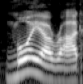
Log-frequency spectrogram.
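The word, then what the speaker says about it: Mogyoród: Round 14 of the season is the Hungarian Grand Prix, held at the Hungaroring in Mojarod, Hungary. I'll tell you, I had to look up how to pronounce that one. It's spelled M-O-G-Y-O-R-O-D. Wrap your mind around that one.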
